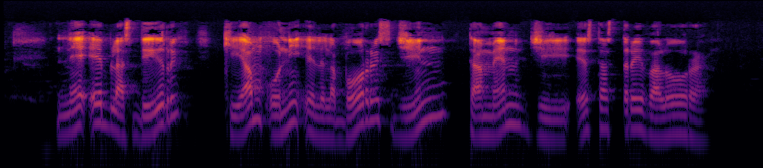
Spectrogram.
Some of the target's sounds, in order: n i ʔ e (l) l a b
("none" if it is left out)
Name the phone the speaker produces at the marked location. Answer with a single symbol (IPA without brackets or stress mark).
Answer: l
